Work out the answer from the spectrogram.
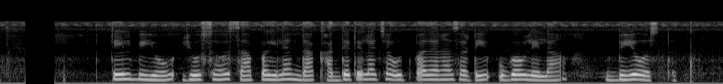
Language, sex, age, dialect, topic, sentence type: Marathi, female, 18-24, Southern Konkan, agriculture, statement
